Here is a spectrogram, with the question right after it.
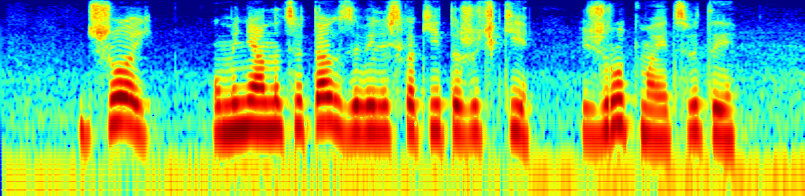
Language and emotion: Russian, angry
